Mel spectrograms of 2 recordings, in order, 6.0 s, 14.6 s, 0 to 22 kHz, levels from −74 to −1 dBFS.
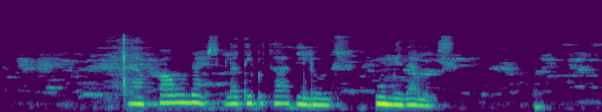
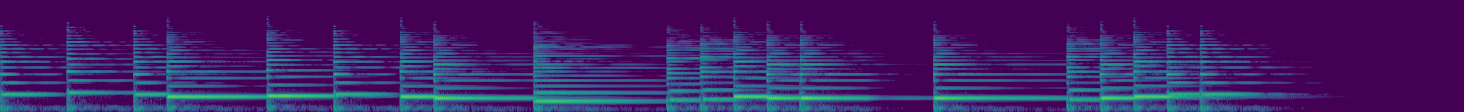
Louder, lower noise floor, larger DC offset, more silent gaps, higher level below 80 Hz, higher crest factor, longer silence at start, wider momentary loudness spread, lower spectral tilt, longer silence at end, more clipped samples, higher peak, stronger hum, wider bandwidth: first, -20 LUFS vs -28 LUFS; second, -45 dBFS vs -70 dBFS; neither; neither; second, -66 dBFS vs -56 dBFS; about the same, 20 dB vs 16 dB; first, 0.2 s vs 0 s; first, 23 LU vs 11 LU; first, -6.5 dB/octave vs -4 dB/octave; second, 0.15 s vs 1.8 s; neither; first, -2 dBFS vs -14 dBFS; neither; second, 7.2 kHz vs 12.5 kHz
